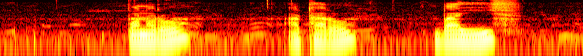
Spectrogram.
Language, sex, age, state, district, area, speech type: Santali, male, 45-60, West Bengal, Bankura, rural, spontaneous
